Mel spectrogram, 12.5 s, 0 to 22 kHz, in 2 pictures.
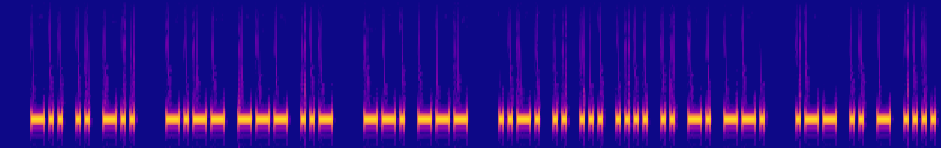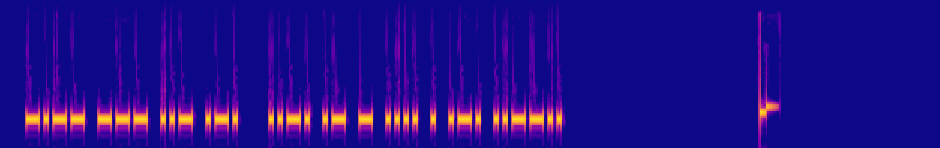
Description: Morse code, heard as a keyed tone, about 40 wpm, 700 Hz. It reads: DID YOU GO FISHING WITH YOUR FATHER?
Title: Sentences from Top 1000 Words - Review Part 5 - 40wpm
